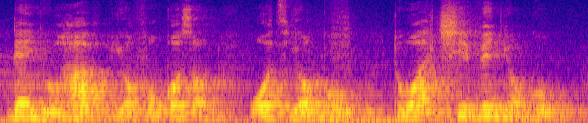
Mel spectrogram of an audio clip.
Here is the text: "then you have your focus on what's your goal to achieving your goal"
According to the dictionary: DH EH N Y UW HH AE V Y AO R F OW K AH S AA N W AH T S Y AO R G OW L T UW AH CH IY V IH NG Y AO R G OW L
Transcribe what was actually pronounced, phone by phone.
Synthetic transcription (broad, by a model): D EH N Y UW HH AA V Y AO F OW K AH S AA N W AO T Y AO G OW T UW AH CH IY V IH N Y AO G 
